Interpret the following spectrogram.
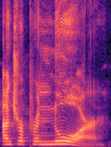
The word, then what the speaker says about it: entrepreneur: ner entrepreneur entrepreneur entrepreneur or you might hear people saying entrepreneur which is very similar it's more of an or or or I also heard people saying entrepreneur new with a Y sound but I think that for non-native speakers just to connect the N to the r Nur is the easiest so you can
